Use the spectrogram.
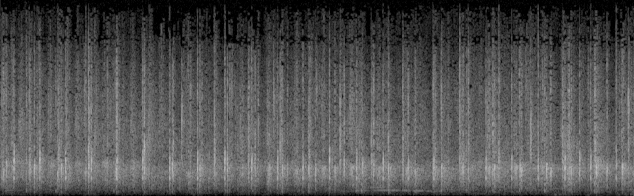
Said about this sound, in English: Give the Lord a hand clap of praise.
